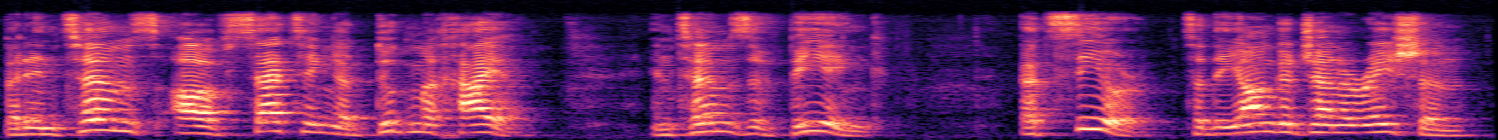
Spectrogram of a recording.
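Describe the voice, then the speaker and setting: A man, a rabbi, giving a memorial talk with lively storytelling, mixing in Hebrew and Yiddish terms, heard over a video call. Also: sits high, unhurried, lo-fi sound. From Britain.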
